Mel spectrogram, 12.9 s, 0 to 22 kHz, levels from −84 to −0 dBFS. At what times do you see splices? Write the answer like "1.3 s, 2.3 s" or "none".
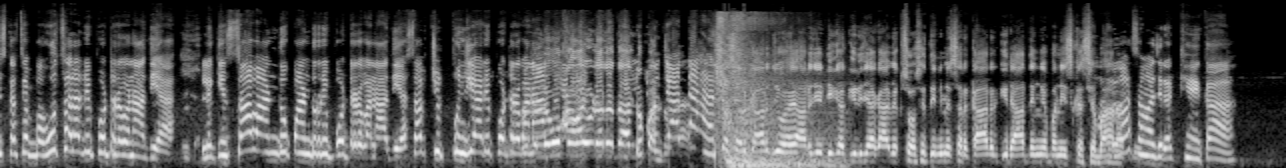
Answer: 7.1 s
